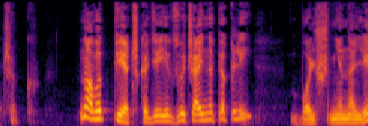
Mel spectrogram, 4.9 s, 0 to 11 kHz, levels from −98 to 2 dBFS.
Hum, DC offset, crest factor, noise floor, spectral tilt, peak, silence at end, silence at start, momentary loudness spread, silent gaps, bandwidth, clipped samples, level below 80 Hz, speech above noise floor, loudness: none; under 0.1%; 20 dB; -68 dBFS; -5.5 dB/octave; -2 dBFS; 0 s; 0.05 s; 12 LU; none; 10.5 kHz; under 0.1%; -64 dBFS; 48 dB; -21 LUFS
